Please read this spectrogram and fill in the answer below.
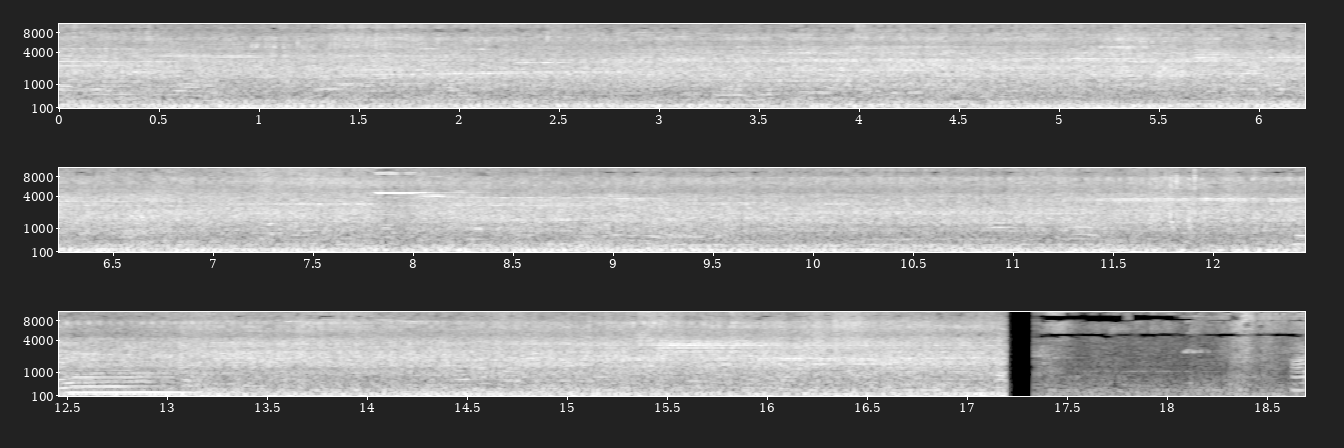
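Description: Steady street and traffic noise with background voices. A short pitched honk about two-thirds of the way through is the loudest sound. The noise cuts off suddenly near the end.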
